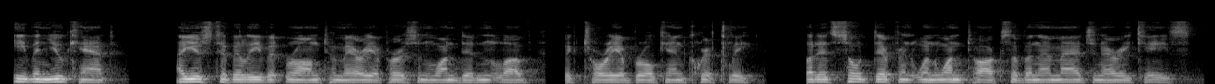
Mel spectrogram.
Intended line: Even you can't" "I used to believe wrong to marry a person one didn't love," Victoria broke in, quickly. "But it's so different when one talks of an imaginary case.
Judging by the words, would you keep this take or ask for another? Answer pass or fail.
fail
